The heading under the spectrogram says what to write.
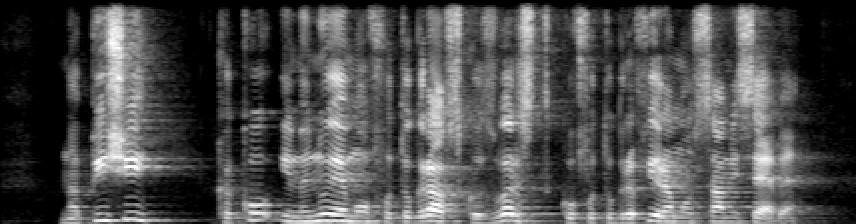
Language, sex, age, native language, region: Slovenian, male, 50-59, Slovenian, Savinja region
